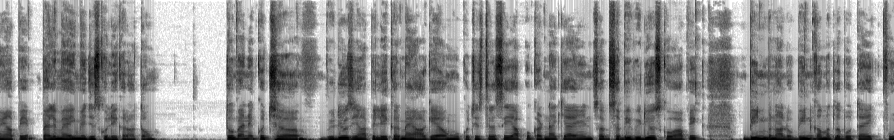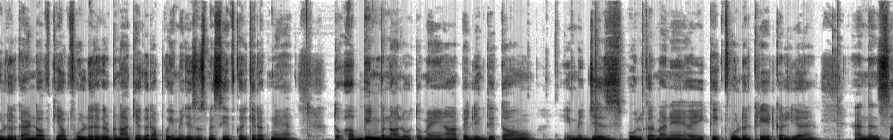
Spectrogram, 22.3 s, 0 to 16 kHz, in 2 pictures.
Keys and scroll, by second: 18.0-19.0 typing.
